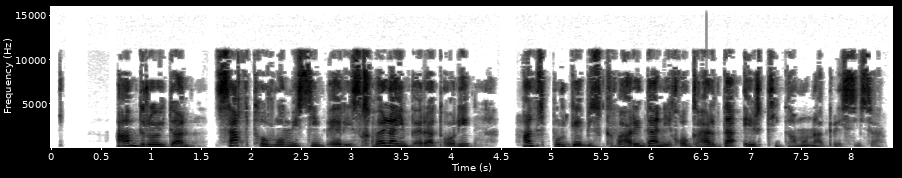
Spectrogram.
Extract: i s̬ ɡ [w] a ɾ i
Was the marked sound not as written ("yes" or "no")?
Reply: yes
